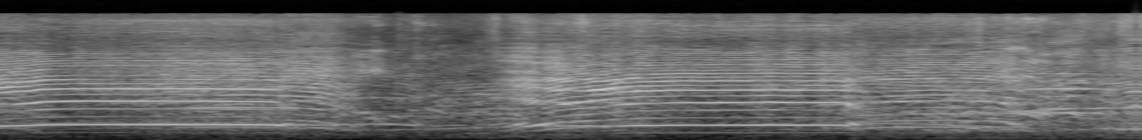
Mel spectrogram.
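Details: Two long, level moos from a cattle calf in Nganjuk, each held for roughly one and a half seconds and ending in a falling slur, with fainter moos from other calves between and after.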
